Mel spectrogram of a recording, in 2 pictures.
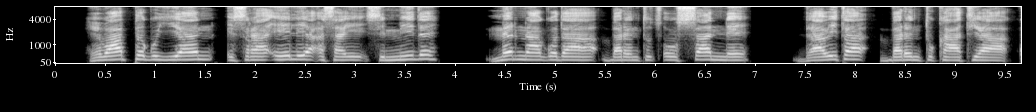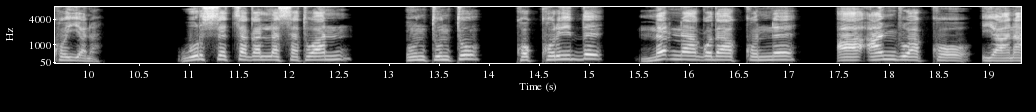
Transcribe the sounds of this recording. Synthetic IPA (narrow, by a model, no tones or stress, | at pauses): hɛwaːpːɛɡʊjːɪjanɪsɾaːʔe̞ːlɪjɐʔɐsɐjsɪmːiːd̪ɛ | mɛɾnaːɡɔd̪aːbɐɾɛnt̪ːʊt͡sʼo̞ːsːaːnːɛ | d̪aːwɪt̪ɐbɐɾɛnt̪ːʊkaːt̪ɪjaːkʰɔjːɐnɐ̰ | wʊɾsɛt͡sːɐɡɐlːɐsːɐt̪ʊwaːn | ʊnt̪ːʊnt̪ːʊ | kɔkːɔɾiːd̪ɛ | mɛɾɪnaːɡɔd̪aːkːɔnːɛ | aːʔɐnd͡ʒʊwaːkːɔjaːnɐ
